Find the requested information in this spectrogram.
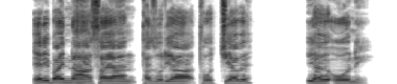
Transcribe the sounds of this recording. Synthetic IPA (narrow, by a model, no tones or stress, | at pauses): ʔɛɾɪbɐjnːɐhaːsɐjaːnt̪ɐzɔɾɪjaːt̪o̞ːt͡ʃːɪjaːwɛ | ʔɪjɐwɛʔoːnḛː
